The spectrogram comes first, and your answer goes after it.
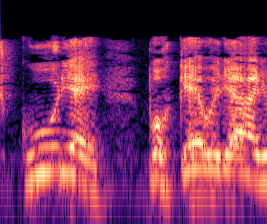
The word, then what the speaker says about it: curiae: Amicus curiae. Se escreve A-M-I-C-U-S, amicus Ah, isso aí fica até estranho, né?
